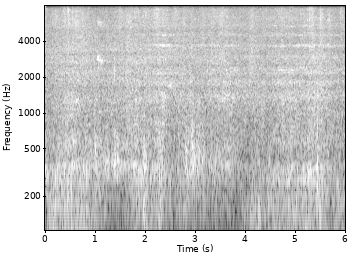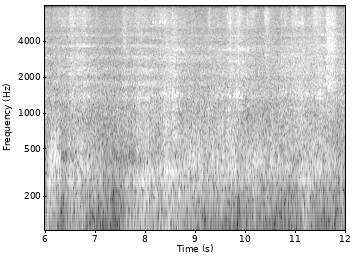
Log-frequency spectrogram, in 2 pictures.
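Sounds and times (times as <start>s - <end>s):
train wheels rumbling on rails: 0.0s - 12.0s
wheels clacking on track: 0.0s - 12.0s.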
